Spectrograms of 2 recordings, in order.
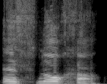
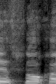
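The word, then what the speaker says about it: Esnoga: Well, it's synagogue, but it's pronounced in a certain way.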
